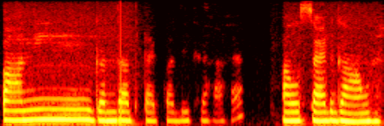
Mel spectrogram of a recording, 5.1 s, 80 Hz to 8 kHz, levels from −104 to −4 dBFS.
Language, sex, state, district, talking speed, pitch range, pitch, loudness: Hindi, female, Bihar, Jahanabad, 140 wpm, 205-225 Hz, 210 Hz, -23 LUFS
